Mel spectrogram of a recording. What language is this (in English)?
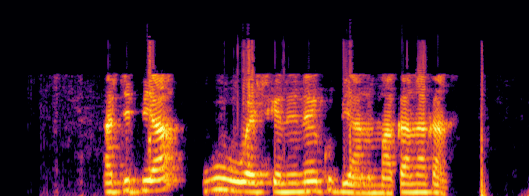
Yangben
